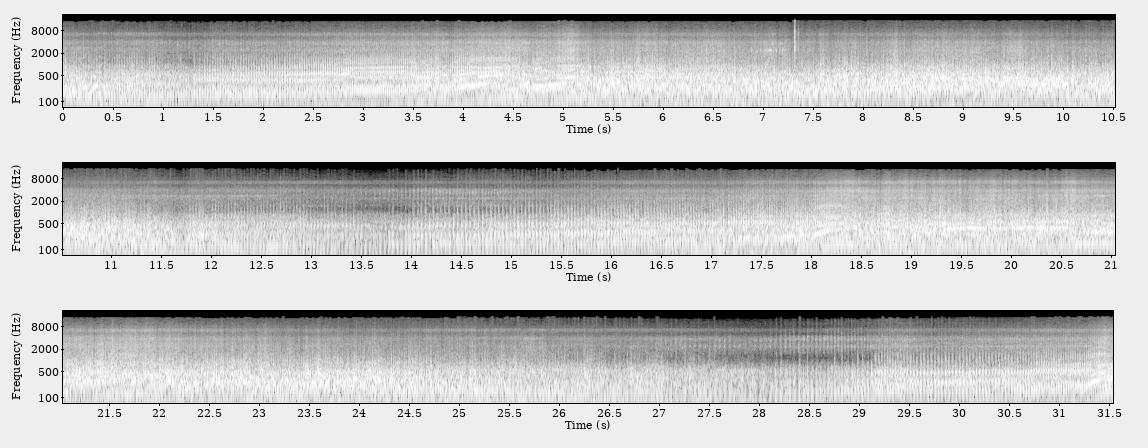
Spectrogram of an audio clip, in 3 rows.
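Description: Yamaha WR450 dirt bike's single-cylinder four-stroke engine heard from on board, revving up and down through the gears as it rides over rough ground. The throttle eases off twice, around the middle and near the end, before picking up again.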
